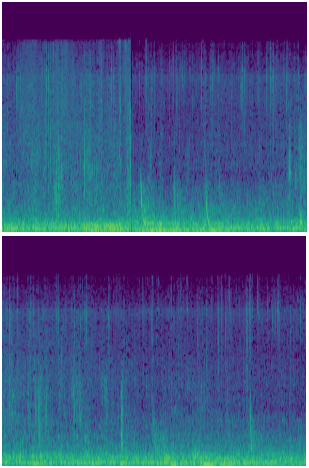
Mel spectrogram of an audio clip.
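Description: Soft interface clicks tick again and again.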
